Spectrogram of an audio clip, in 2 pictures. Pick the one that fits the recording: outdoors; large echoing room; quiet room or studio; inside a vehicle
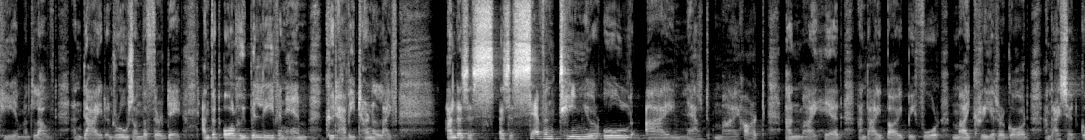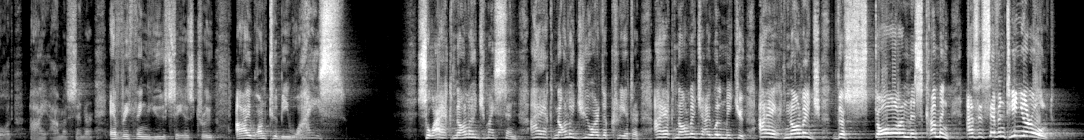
large echoing room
